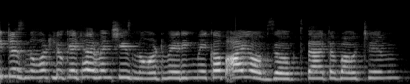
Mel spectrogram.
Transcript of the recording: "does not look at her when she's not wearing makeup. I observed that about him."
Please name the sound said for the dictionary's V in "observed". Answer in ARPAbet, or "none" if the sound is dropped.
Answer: V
